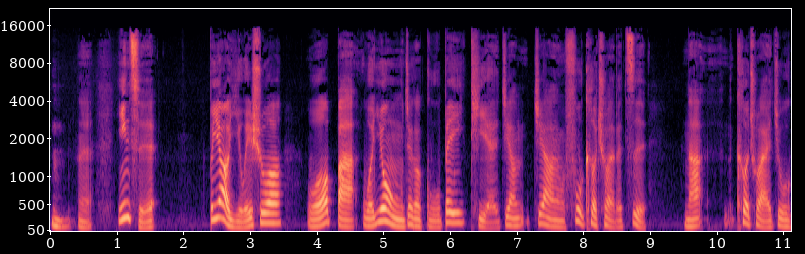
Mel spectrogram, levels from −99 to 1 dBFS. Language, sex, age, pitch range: Chinese, male, 20-39, 110-155 Hz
